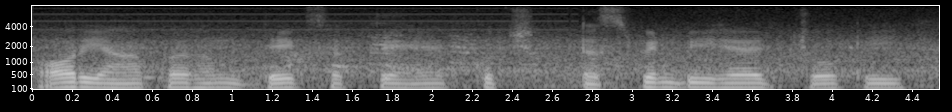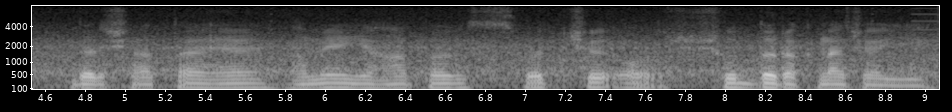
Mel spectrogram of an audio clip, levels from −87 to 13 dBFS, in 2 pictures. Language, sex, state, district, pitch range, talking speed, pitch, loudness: Hindi, male, Chandigarh, Chandigarh, 105-120 Hz, 150 wpm, 115 Hz, -20 LUFS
